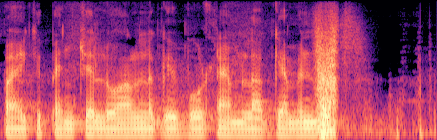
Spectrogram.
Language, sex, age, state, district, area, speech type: Punjabi, male, 30-45, Punjab, Ludhiana, urban, spontaneous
